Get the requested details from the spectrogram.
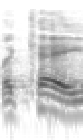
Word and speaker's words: Mackay: So in Scotland, as I pointed out, Mackay would be pronounced as the word I.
